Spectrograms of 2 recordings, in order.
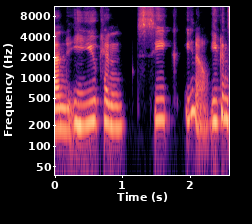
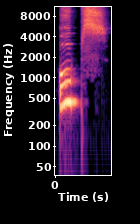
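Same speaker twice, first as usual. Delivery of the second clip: oops; 14 semitones higher, 4 dB louder than usual. Real, not acted. Catching a funny typo.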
